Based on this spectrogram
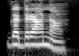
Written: गदराना

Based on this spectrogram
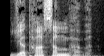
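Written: यथा संभव

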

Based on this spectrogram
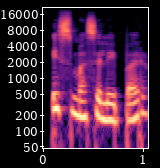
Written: मसला

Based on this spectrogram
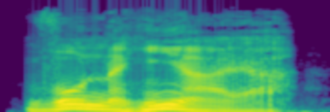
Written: नहीं

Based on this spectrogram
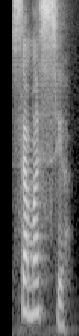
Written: समस्य

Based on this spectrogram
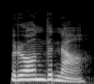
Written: रौंदना

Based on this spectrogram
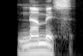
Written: नमिस

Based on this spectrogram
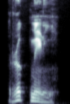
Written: रुक्मिणी

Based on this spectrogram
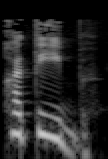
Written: ख़तीबः

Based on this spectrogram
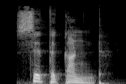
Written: सित-कंठ

